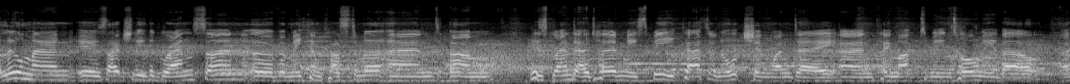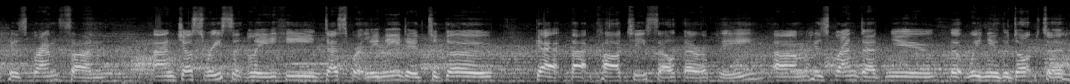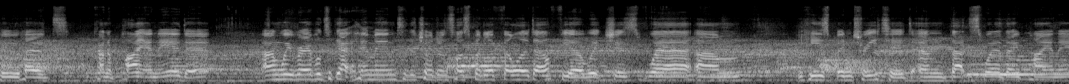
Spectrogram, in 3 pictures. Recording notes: live at the Mecum Motorcycle Auction in Las Vegas, Nevada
